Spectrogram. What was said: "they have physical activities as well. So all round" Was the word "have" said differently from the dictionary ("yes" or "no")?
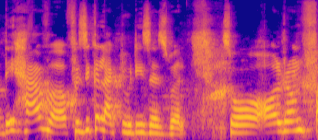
no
